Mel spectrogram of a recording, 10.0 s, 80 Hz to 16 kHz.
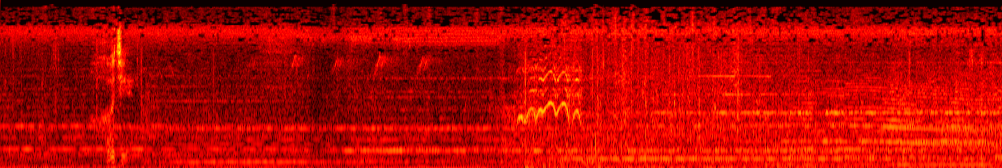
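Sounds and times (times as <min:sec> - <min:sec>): background music: 0:00.0 - 0:10.0
horse whinnying: 0:05.1 - 0:06.0.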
